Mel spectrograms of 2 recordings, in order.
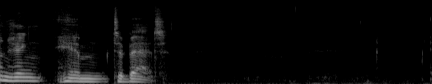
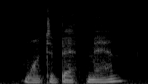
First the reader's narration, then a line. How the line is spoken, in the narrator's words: Mike said softly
